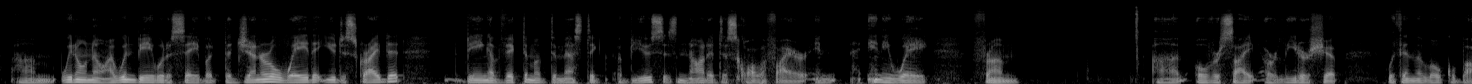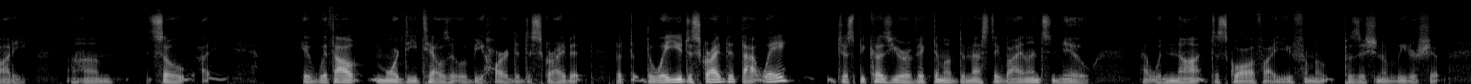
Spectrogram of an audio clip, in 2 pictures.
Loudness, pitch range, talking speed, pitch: -32 LUFS, 85-105 Hz, 165 wpm, 95 Hz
